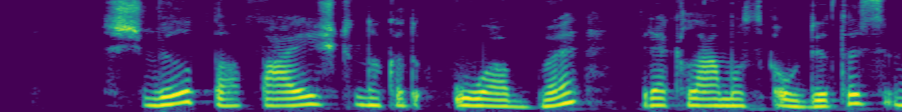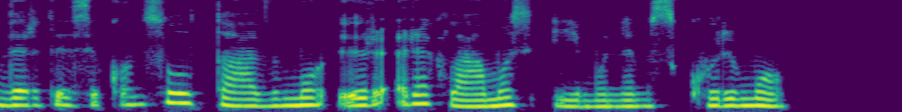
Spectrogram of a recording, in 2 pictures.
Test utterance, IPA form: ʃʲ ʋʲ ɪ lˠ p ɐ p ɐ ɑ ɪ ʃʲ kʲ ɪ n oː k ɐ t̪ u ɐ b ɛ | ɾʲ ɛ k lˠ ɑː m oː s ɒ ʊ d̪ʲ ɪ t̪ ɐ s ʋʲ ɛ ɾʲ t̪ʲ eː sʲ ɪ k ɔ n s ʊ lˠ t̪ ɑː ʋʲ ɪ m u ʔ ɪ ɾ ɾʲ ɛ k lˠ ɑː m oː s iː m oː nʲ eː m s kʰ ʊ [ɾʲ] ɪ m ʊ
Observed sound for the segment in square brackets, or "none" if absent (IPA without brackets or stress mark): ɾʲ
